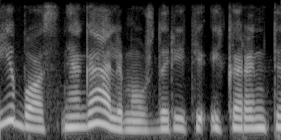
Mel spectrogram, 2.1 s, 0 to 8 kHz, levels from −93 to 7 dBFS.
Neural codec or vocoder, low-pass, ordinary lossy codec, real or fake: none; 7.2 kHz; Opus, 24 kbps; real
